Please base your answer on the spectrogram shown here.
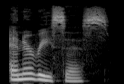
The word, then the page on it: enuresis: American English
